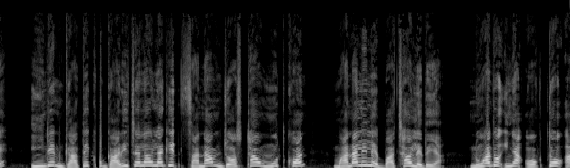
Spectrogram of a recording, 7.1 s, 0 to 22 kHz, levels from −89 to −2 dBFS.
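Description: Speech with an intermittent contact fault at 1.19 to 1.27 s. A loose connection opens for about 59 ms. The sound drops out, with crackle at each edge.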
